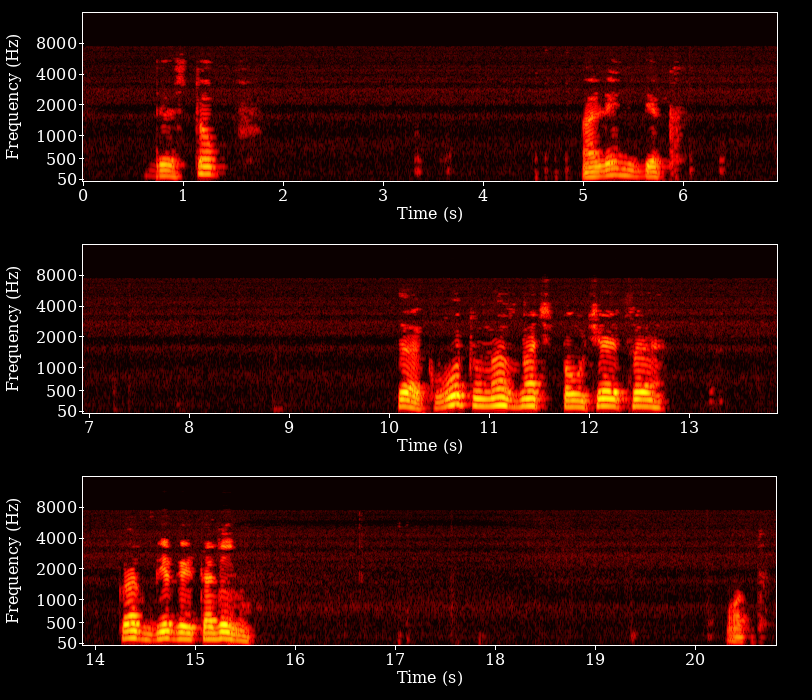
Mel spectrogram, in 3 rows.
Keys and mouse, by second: 12.5 click, 17.8 space, 19.4-20.2 middle drag.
